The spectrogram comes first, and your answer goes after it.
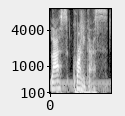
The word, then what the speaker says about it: Las Crónicas: We're calling these in-between episodes the Chronicles, Las Crónicas. Perfect pronunciation, Lexi.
